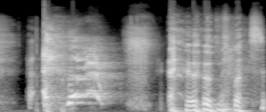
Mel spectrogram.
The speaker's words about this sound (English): Sneeze.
